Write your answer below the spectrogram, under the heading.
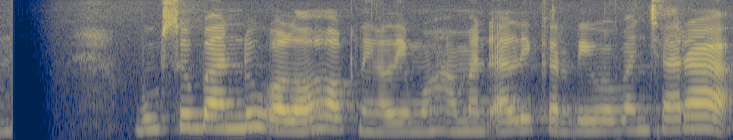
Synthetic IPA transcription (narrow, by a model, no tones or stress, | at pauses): buŋsubanduŋɔlɔɦɔk̚niŋalimuɦamadalikɨrdiwabaɲt͡ʃaɾa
